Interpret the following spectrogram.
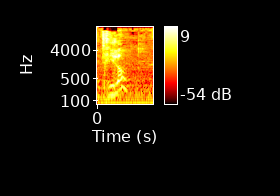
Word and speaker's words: Drylan: Donc je pas cherché loin donc j'ai inversé ça fait drillan mais la prononciation j'ai voulu que ça soit drillan d'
